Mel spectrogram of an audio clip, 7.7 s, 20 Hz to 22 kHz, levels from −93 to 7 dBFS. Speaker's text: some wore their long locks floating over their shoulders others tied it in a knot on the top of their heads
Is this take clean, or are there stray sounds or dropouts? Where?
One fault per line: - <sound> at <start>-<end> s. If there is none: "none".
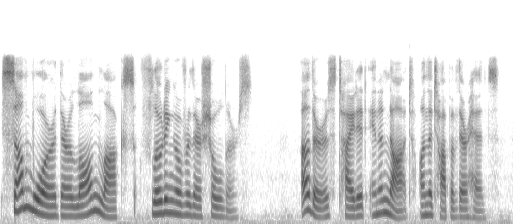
none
